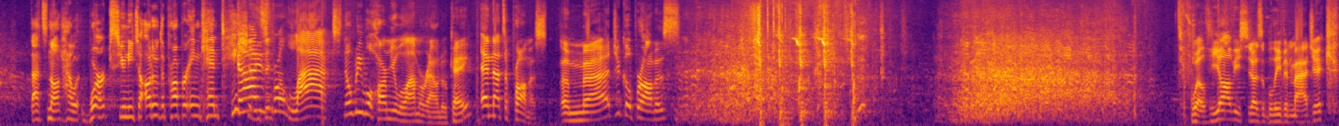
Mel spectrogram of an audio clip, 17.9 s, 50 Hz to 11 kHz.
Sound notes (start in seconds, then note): 9.0 audience laughs; 9.8 rapid thumps; 12.5 audience laughs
